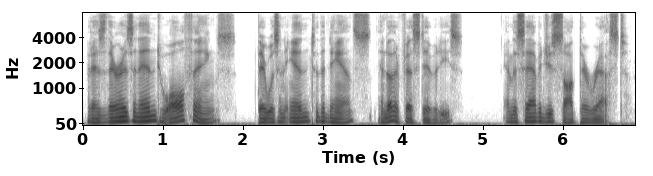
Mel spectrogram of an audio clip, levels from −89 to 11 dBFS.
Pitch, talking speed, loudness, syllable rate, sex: 95 Hz, 215 wpm, -19 LUFS, 5.8 syllables/s, male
